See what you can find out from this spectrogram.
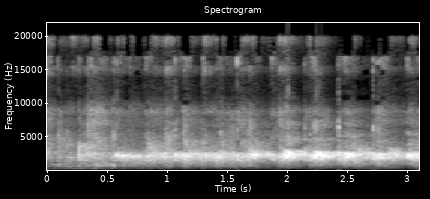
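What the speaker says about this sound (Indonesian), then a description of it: "kita beri aplaus dulu untuk teman kita" Students in a classroom clap for their classmates, a loud, dense burst of applause that builds and continues steadily throughout.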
